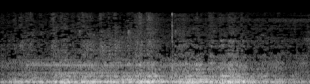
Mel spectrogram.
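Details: Box Chevy with freshly built new engine: low throaty rumble rising and falling evenly with revs, no knocks or ticks; fresh engine running clean.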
